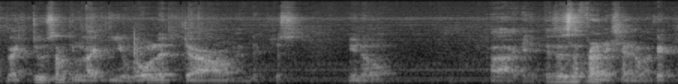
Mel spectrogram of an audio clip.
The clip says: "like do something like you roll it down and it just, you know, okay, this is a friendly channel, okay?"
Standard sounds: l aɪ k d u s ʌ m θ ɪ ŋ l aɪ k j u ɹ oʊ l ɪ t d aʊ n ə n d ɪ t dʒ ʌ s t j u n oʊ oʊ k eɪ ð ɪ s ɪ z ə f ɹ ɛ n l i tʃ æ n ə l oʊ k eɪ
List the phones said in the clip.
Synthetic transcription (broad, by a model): l aɪ k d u s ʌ m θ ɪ ŋ l aɪ k j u ɹ oʊ l ɪ t d aʊ n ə n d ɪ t dʒ ʌ s t j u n oʊ oʊ k eɪ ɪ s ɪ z ə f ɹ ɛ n i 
